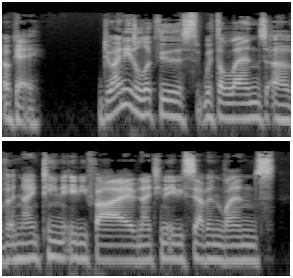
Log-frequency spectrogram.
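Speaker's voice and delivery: ordinary delivery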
